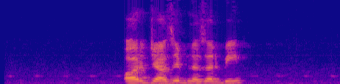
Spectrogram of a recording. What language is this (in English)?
Urdu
